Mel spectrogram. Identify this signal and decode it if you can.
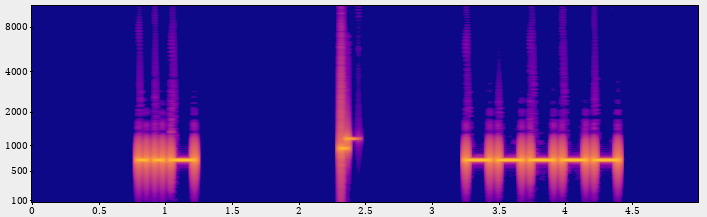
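Morse code, heard as a keyed tone, about 20 wpm, 700 Hz. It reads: U 0
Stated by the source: Single letter and number Morse drill at 20 wpm, from N4LCD.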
